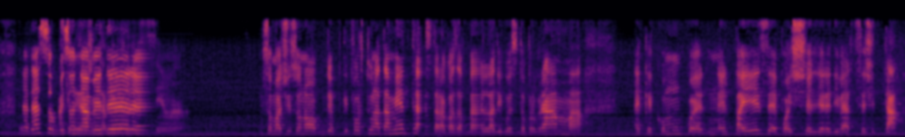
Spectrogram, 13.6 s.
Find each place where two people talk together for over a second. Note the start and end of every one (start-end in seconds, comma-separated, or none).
0.9-2.2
